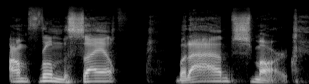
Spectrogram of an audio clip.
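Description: It is said in a Southern accent.

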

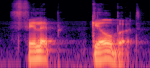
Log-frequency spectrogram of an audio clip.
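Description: The name is said the British way.

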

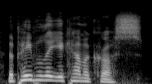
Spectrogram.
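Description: It sounds brisk, like wrapping things up. The speaker wants to end the conversation. "you sort of said it with an inflection I better wrap it up"

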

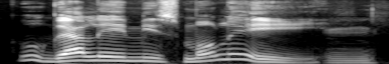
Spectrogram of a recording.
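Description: It is said in a put-on French accent.

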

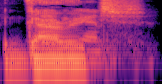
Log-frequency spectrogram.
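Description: It is said with a London British accent. "I'm from London, man"

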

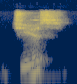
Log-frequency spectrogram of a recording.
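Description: The voice rises at the end, like a question. The leader is prompting the group to respond. "they'll say juice as a question. So they'll have the inflection"

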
